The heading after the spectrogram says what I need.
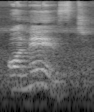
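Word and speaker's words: honest: एच से start हो रहा है लेकिन एच साइलेंट है, लेकिन साउंड इसकी किससे स्टार्ट हो रही है, आर, एन ऑनेस्ट।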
